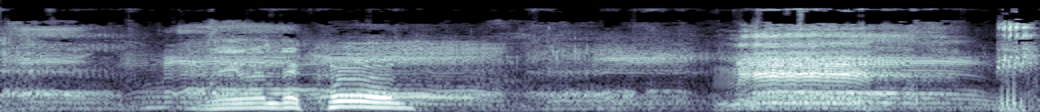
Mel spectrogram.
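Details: Newborn lambs on a farm, wavering bleats rising and falling in pitch around one and three seconds, another drawn-out bleat near four seconds, with a man speaking about feeding corn between calls.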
